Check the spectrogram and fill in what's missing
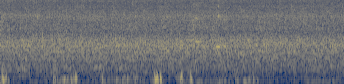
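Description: Floodwater in a village river after heavy rain rushes past in a strong, steady current, a loud broadband roar with occasional low thumps and splashes close by.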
